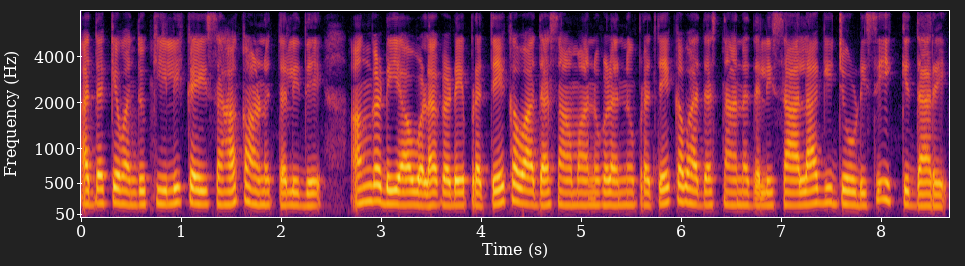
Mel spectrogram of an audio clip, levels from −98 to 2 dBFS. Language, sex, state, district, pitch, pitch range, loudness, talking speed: Kannada, female, Karnataka, Bidar, 190 Hz, 180-205 Hz, -15 LUFS, 105 wpm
